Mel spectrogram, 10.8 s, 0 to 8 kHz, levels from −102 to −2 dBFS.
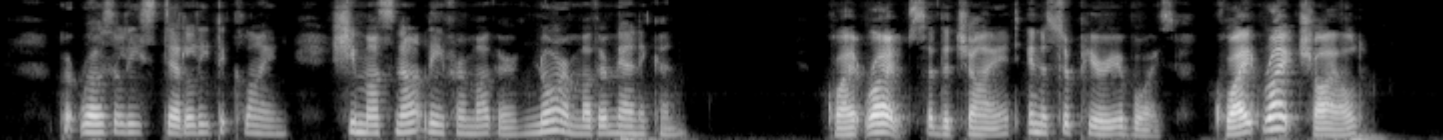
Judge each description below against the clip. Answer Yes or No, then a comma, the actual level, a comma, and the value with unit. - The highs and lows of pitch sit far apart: No, average, 3.6 semitones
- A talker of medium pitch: Yes, medium, 160 Hz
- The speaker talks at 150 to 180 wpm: No, average, 140 wpm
